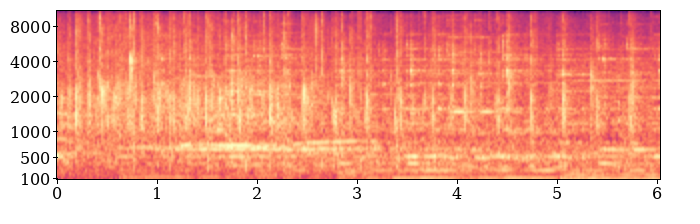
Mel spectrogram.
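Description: Audience applause, many scattered claps, over stage music whose bass line steps down in pitch twice.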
